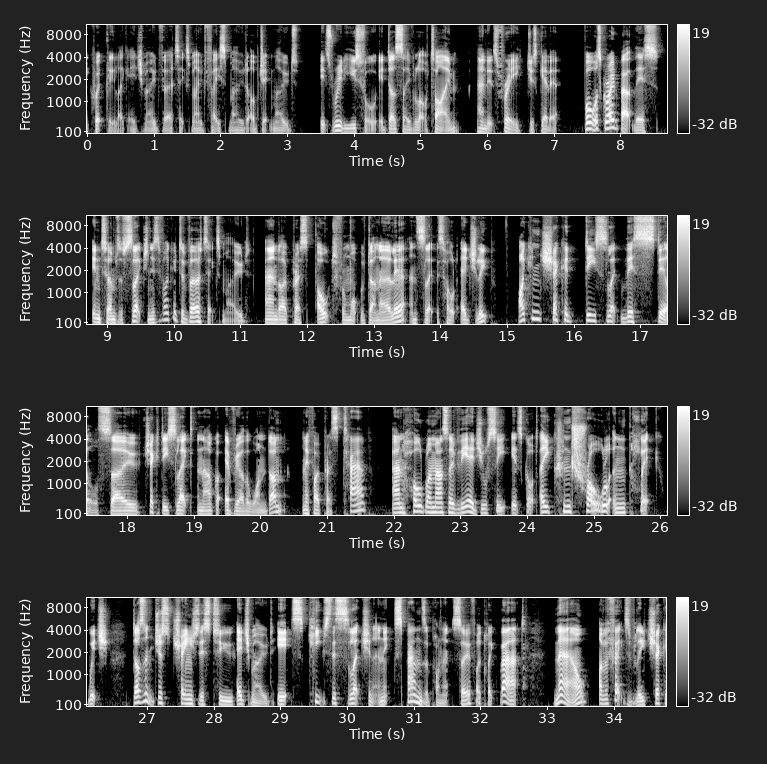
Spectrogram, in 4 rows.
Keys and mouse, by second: 0.2 Tab, 1.2 Tab, 1.9 Tab, 9.0 Tab, 12.1 alt+click, 16.4 click, 18.2 click, 21.2 Tab, 32.6 ctrl+click, 33.7 middle click.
